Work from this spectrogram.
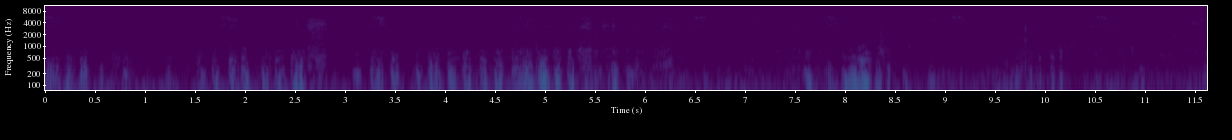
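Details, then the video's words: French Bulldog puppies out in the morning eating grass; rapid, rhythmic snuffling grunts in close bursts, strongest in the first three seconds, then softer snorts and rustling continue. "ลูกหมูกินหญ้า เฟรนบลูด็อก"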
